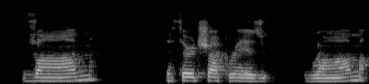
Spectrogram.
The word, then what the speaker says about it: ram: So lam, vam, the third chakra is ram, R-A-M, rong, rong. So it's just the sound of R.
